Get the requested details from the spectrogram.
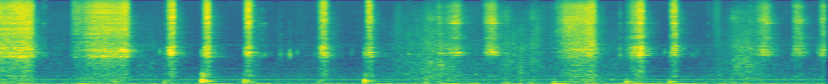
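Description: A small bristle brush is stroked repeatedly across black-and-white grid woven cotton fabric lying flat on a table, while the other hand holds the cloth steady. Long, airy brushing swishes mix with short, crisp scratchy strokes. The sound is bright and hissy, with little low end.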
